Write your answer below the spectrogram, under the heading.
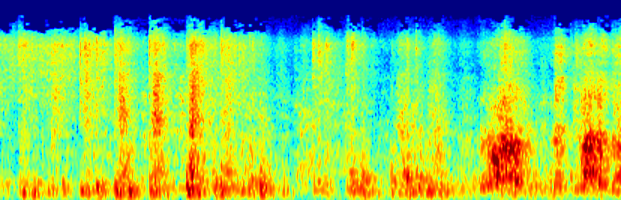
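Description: Two small white Maltese-mix dogs play-fighting on a couch after a bath: irregular scuffling and scrabbling on the cushions and blanket, with short dog vocal sounds, loudest about four and five seconds in.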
